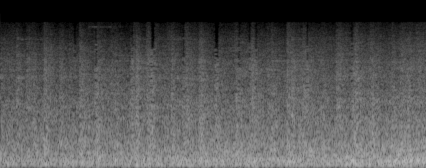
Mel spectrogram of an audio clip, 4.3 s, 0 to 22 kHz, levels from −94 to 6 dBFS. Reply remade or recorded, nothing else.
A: recorded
